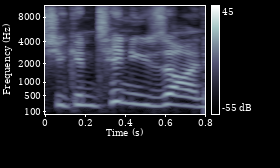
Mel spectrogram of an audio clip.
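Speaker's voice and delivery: ordinary talk, nothing marked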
